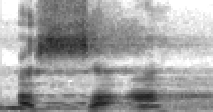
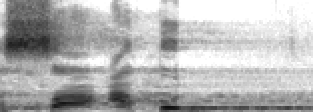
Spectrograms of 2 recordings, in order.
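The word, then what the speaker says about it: السَّاعَة: ada alif lam ya kalau pakai alif lam itu asaah maknanya adalah kiamat ya maknanya kiamat tapi kalau hilang Alif lamnya dibacanya saatun itu maknanya sesaat ya kan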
